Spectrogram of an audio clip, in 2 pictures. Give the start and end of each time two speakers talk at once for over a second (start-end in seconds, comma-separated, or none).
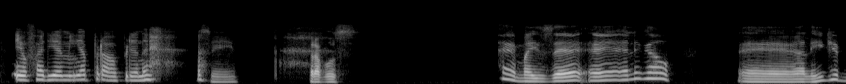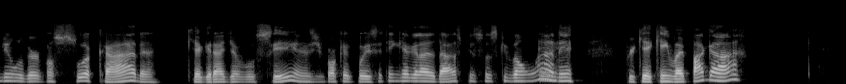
none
